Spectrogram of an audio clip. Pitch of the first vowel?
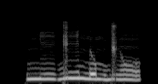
low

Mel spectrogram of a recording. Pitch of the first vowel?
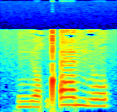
low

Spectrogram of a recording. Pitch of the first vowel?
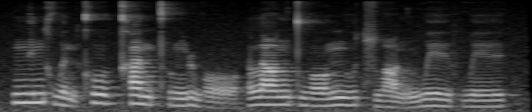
high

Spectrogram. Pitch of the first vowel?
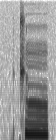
low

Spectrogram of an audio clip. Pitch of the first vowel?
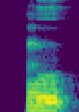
low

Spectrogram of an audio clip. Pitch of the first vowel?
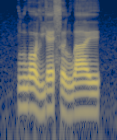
falling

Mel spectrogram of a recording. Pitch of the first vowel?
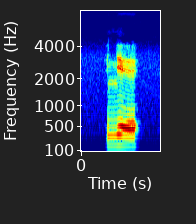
low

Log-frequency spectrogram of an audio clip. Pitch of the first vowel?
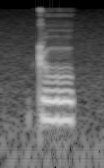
high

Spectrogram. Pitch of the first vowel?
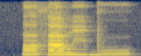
high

